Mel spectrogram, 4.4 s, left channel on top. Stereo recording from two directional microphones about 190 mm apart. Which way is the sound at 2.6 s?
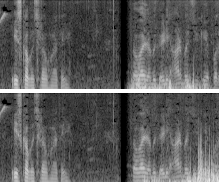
10° left (ahead or behind).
